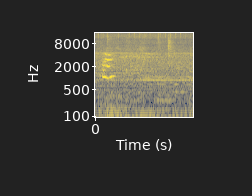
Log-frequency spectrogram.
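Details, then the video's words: Cat on a cold morning giving one short, rising-then-falling meow near the start, followed by steady low humming background and quiet room noise. "ДОБРОЕ, ХОЛОДНОЕ УТРО С КОТИКАМИ"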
